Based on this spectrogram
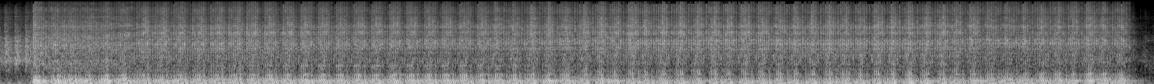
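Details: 2010 BMW S1000RR, 22,000 km, no engine light: busy, fast metallic ticking rides over a steady idle throughout; the noise is unchanged after fitting a manual cam chain tensioner, and the source is still unknown.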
